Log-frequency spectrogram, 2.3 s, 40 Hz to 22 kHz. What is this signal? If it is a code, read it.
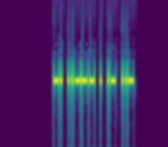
Morse code, heard as a keyed tone, about 50 wpm, 700 Hz. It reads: N2EAU
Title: USA Call Signs 50wpm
